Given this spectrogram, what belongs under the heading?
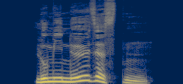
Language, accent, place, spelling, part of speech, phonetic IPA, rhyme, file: German, Germany, Berlin, luminösesten, adjective, [lumiˈnøːzəstn̩], -øːzəstn̩, De-luminösesten.ogg
- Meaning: 1. superlative degree of luminös 2. inflection of luminös: strong genitive masculine/neuter singular superlative degree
